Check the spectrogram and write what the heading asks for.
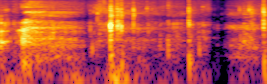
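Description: Rustling handling noise with one sharp click a little under a second in and a fainter click shortly after.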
